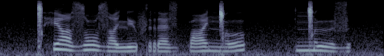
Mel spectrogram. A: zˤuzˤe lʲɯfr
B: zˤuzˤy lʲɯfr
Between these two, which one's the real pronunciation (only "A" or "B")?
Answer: A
